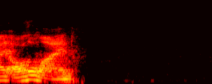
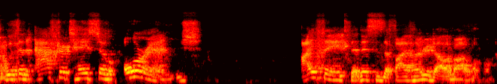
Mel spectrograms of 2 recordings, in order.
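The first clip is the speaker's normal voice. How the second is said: ordinary delivery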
